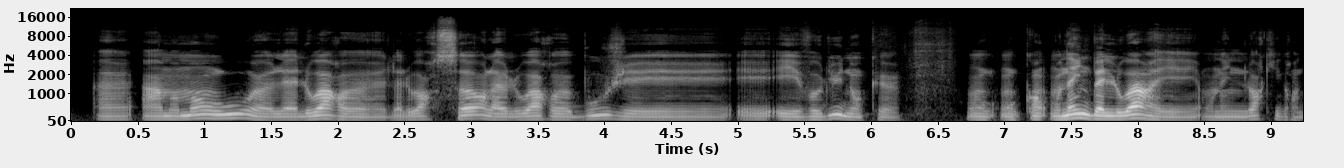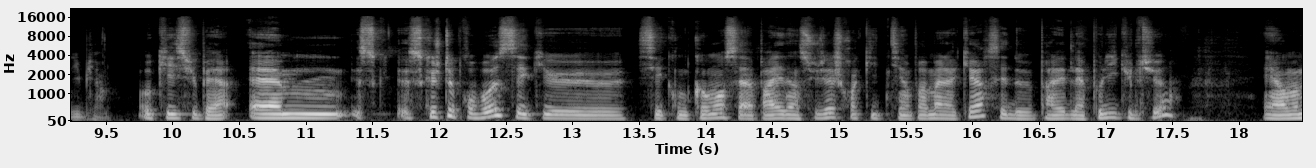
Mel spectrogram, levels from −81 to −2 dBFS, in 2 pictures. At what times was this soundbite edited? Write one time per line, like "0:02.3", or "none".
0:13.5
